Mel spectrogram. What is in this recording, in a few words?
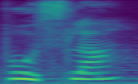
"bhoosla", Punjabi; ਭੂਸਲਾ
